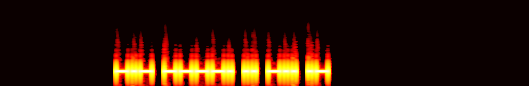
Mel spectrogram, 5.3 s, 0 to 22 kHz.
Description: Morse code, heard as a keyed tone, about 32 wpm, 700 Hz. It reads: K9IDA
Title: USA Call Signs - 5 Characters - Repeated 3x - 30wpm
